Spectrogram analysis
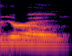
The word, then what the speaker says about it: gyro: It's euro. You said it right. Euro. G silent.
